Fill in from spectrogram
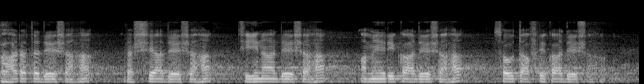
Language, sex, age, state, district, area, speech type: Sanskrit, male, 18-30, Karnataka, Shimoga, rural, spontaneous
